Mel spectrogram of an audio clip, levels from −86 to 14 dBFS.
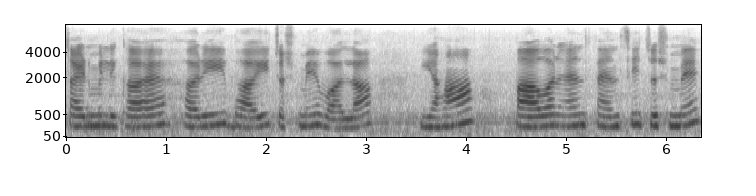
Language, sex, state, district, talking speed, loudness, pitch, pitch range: Hindi, female, Haryana, Rohtak, 125 wpm, -19 LUFS, 230 Hz, 220-250 Hz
